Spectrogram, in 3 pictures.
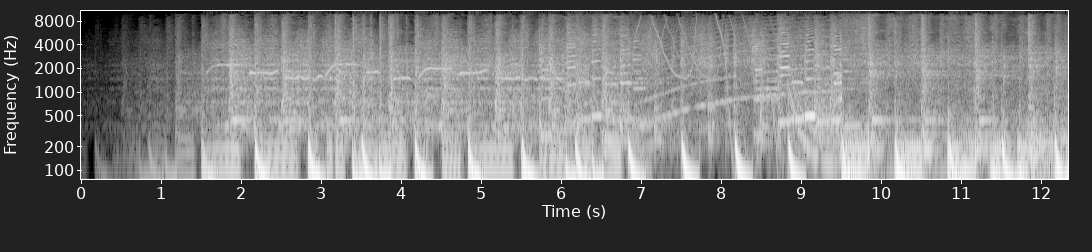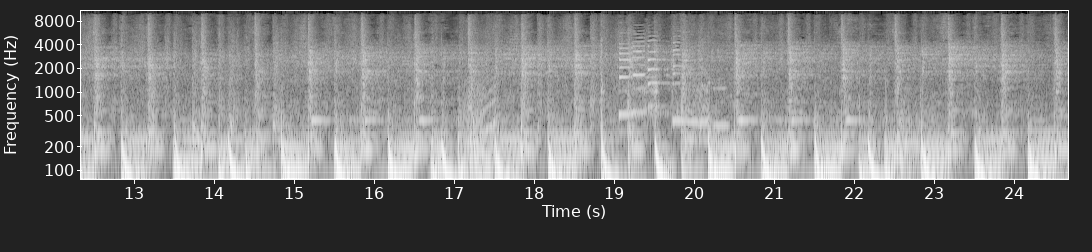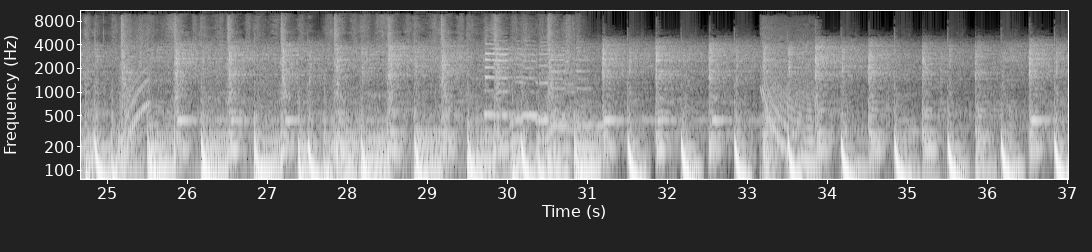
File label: Swing Mambo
